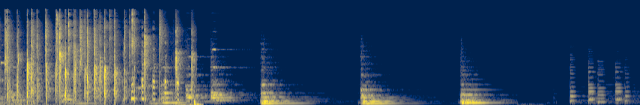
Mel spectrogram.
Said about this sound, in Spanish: Y si nos ha gustado, ¿qué más decimos? Un aplauso, nos ha gustado.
